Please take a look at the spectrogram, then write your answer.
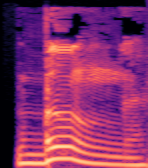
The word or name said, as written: boong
